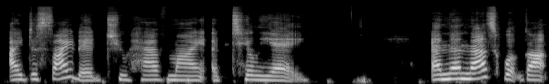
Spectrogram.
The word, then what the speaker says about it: atelier: the the life of a an apprentice to atelier and then i went over because um i couldn't quite grasp the pronunciation of it the way they were saying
